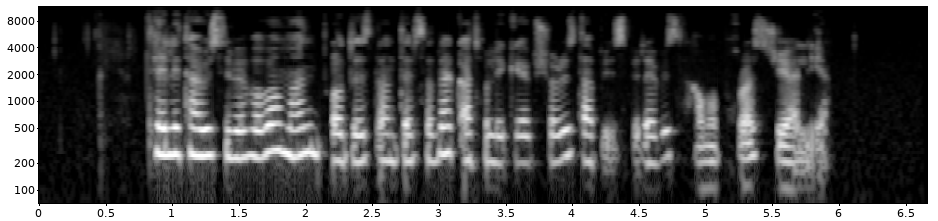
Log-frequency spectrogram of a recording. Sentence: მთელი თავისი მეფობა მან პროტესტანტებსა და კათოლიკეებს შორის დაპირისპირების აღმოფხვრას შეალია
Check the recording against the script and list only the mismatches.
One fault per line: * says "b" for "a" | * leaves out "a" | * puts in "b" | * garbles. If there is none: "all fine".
all fine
